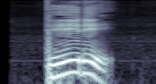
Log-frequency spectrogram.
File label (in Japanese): "deeree", hougen; でぇれぇ; "ぼっけぇ"の同意語。; 方言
